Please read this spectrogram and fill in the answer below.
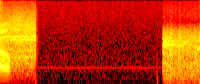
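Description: Headset intercom audio: a man's voice stops early, then the feed falls silent apart from a faint steady tone. Near the end an aircraft radio transmission comes in, narrow and tinny.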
